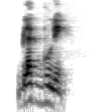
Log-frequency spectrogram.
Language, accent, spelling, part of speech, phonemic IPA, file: French, France, blackbouler, verb, /blak.bu.le/, LL-Q150 (fra)-blackbouler.wav
- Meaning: to blackball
